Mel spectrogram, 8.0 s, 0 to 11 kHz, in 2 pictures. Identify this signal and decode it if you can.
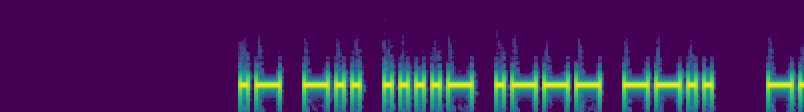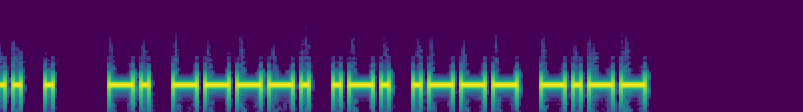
Morse code, heard as a keyed tone, about 30 wpm, 700 Hz. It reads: AD4JZ DE N9RJY
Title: USA Callsign DE Callsign - 5 Characters - 30wpm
